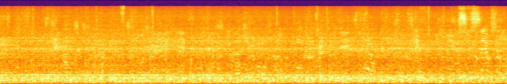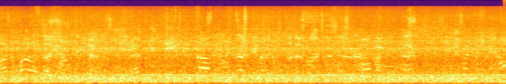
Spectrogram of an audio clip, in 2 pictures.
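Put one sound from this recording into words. Jet engines roar steadily through an aircraft cabin.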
